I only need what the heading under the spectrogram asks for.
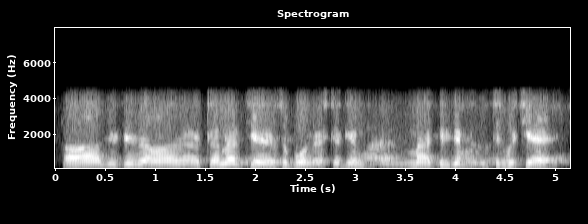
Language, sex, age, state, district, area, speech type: Maithili, male, 45-60, Bihar, Supaul, rural, conversation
